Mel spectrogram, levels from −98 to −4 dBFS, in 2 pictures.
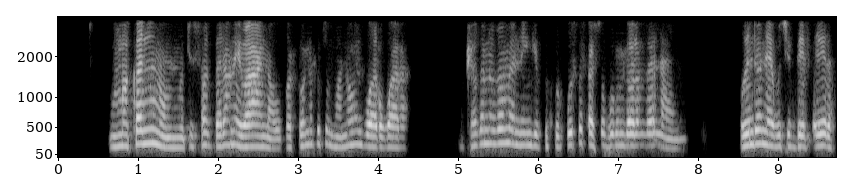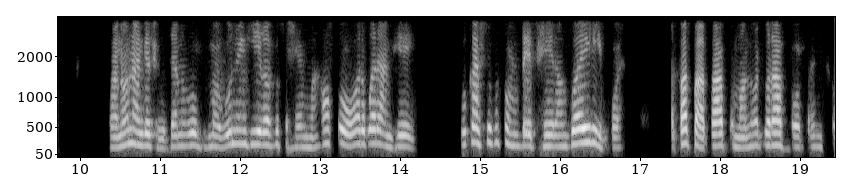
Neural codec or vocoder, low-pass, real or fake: codec, 16 kHz, 1.1 kbps, Voila-Tokenizer; 3.6 kHz; fake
